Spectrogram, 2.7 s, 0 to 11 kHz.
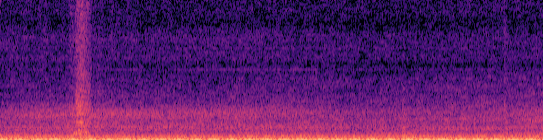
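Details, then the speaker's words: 2005 Nissan Altima 4-cylinder, cold, during the throttle body relearn: smooth, steady rumble held at a fast idle that is starting to come down. Owner suspects the cold engine is the cause and is waiting for normal operating temperature. "ان الار بي ام كل ما قاعد يرتفع. الحين قاعد ينزل تمام، بس الظاهر عشان السيارة باردة."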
